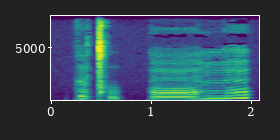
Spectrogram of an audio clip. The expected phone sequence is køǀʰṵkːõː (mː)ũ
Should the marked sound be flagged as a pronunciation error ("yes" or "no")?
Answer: no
